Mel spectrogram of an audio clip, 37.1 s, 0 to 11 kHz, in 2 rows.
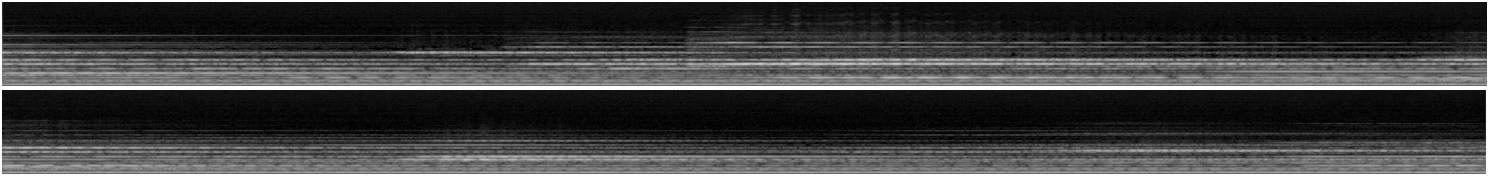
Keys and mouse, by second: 0.0-0.3 typing, 0.4 click, 1.6-3.9 drag, 5.4 typing, 14.9 click, 17.2 click, 18.2 click, 18.9-21.6 alt+drag, 21.4 Tab, 22.0-26.9 ctrl+alt+drag, 27.9 e, 28.8 Return, 29.8 s, 30.7 Escape, 31.6 ctrl+z, 32.1 ctrl+z, 33.7 click, 34.4 click, 35.6 click, 36.7 click.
